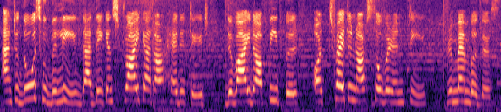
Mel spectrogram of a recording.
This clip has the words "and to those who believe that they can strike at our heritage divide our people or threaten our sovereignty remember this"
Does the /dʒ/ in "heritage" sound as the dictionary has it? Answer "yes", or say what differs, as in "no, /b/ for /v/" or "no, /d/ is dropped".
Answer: yes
